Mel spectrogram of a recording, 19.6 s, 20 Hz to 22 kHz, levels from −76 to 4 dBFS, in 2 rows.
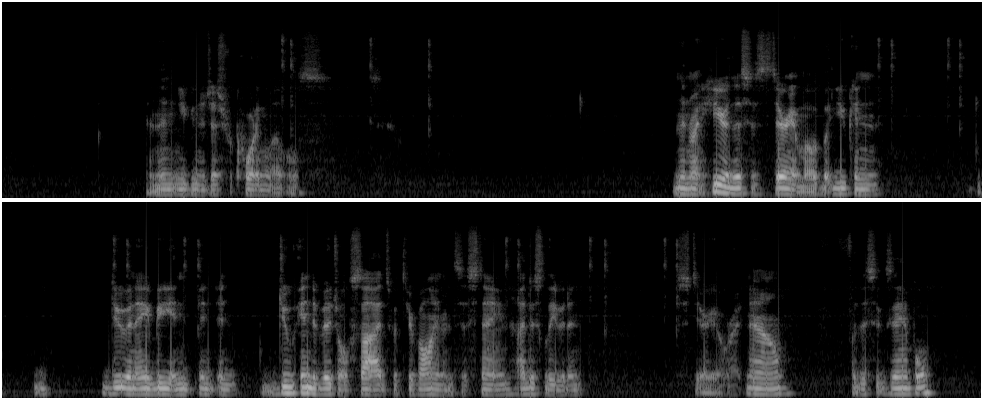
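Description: Periodic USB or driver dropouts run from 0.07 s to 19.55 s, skipping roughly a millisecond every 0.124 s, heard as steady ticks while sound plays.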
